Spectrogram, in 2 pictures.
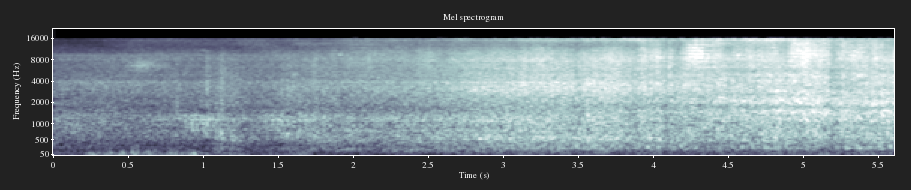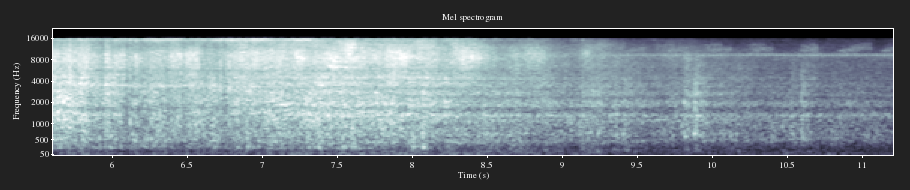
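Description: JR West limited express Shirasagi electric train passing at speed, its wheels clacking over the rail joints. The noise builds as the train comes close, is loudest in the middle with a run of rhythmic clicks, then fades as it pulls away.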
